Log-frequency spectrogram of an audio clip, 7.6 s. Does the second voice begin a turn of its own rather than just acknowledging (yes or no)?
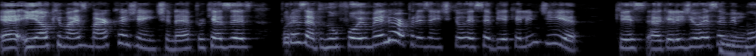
no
